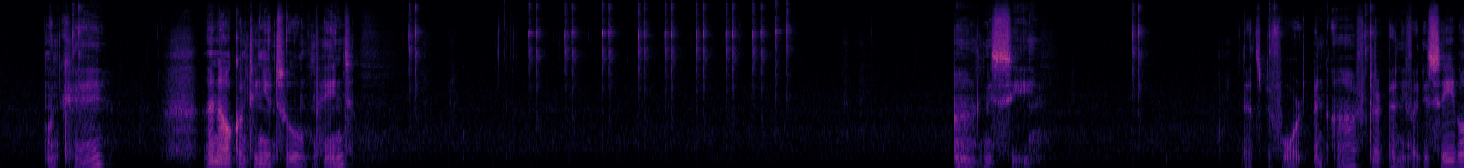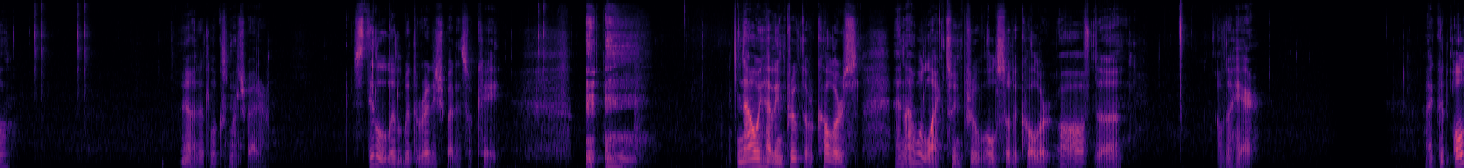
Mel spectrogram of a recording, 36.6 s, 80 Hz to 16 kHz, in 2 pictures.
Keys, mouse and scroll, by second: 0.8 click, 5.0 click, 6.6 click, 7.0 click, 7.5 click, 7.9 click, 8.3 click, 8.6 click, 9.0 click, 9.4 click, 9.6 right click, 14.1 click, 15.8 click, 17.0 click, 18.7 click, 19.2 click, 25.0 click, 35.5 scroll down 2.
